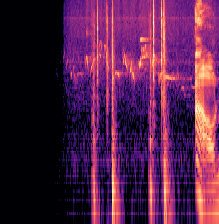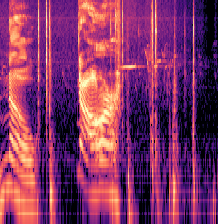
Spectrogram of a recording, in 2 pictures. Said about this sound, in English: When he returned to his car, he couldn't get in, so he decided to try to force the door open.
